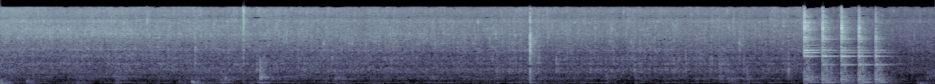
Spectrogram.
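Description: Onions, curry leaves and whole spices sizzling steadily in hot oil and ghee in an aluminium pot, with a wooden spoon stirring through them and a few single clicks. About eight seconds in comes a quick run of about six sharp ringing knocks, the loudest sound.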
